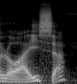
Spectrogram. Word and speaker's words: Loaysa: Incluso ni siquiera hay, lo verán escrito con la Y o con la I latina, se pronuncia Loaysa.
